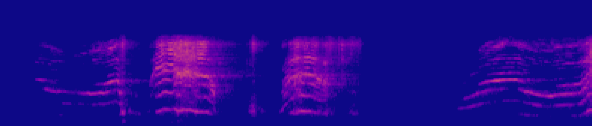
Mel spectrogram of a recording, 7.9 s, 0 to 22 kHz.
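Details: Loud cat calls at 5.09 am on 19 February 2026 at a housing block in Toa Payoh, Singapore. Drawn-out wailing yowls rise and fall, with four calls over eight seconds and a brief silence before the last one.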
